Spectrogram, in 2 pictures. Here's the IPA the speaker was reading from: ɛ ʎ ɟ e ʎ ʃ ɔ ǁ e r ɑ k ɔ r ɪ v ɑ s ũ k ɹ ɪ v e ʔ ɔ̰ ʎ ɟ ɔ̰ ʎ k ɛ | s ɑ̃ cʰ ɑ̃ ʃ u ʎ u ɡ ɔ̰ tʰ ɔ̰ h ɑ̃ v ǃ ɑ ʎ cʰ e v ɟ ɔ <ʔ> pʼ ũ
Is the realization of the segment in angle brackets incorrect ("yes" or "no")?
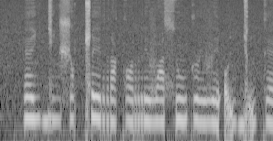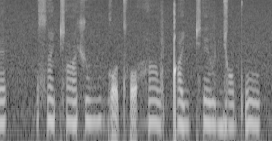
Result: yes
